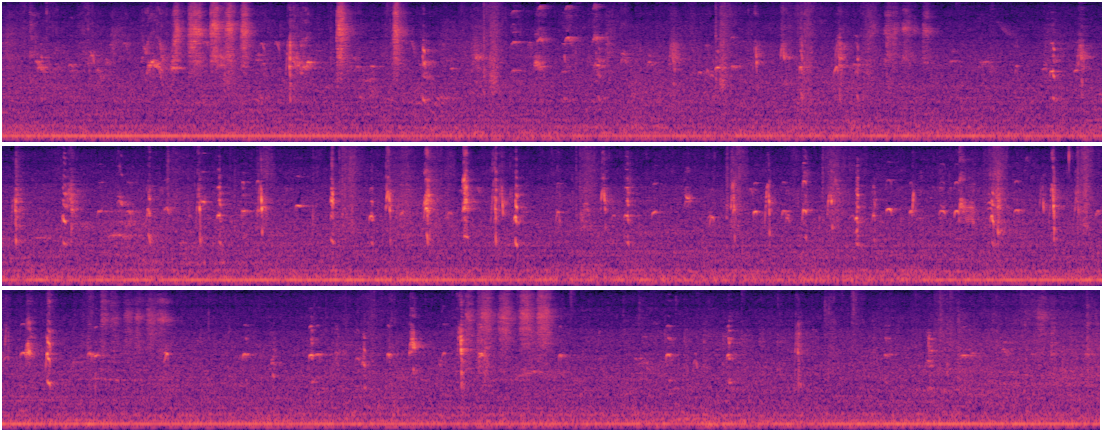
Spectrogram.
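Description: Birds chirping and calling in many short, quick notes, coming in busier clusters at times, over a steady low hum.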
